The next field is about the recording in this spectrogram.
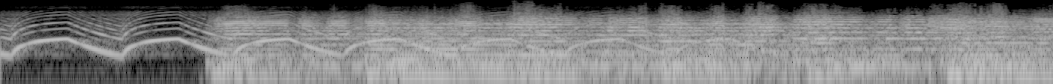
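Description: A loud wailing siren sweeps up and down in quick repeated cycles, like an ambulance, at the start of a generic medical-themed music track; a rhythmic music bed with steady low beats kicks in under it after the first half-second.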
